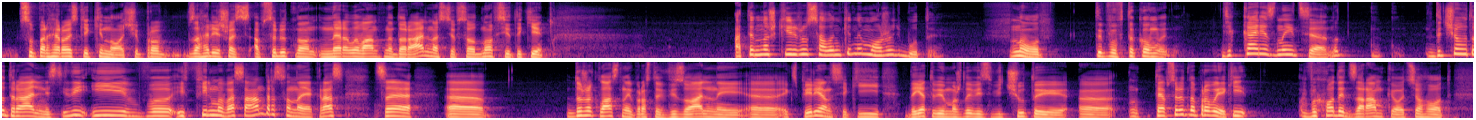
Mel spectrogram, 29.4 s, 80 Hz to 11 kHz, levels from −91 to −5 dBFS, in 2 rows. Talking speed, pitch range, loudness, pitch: 135 wpm, 130-190 Hz, -19 LUFS, 155 Hz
